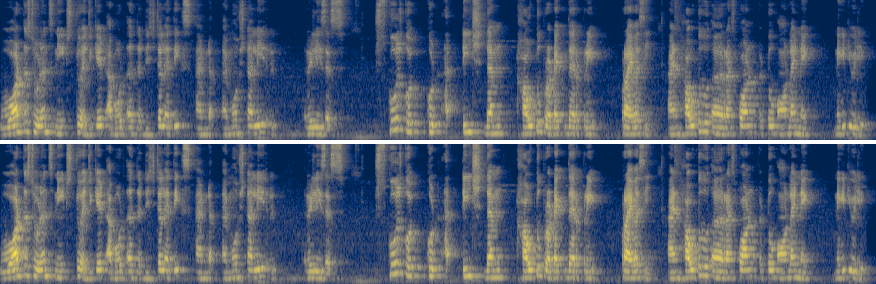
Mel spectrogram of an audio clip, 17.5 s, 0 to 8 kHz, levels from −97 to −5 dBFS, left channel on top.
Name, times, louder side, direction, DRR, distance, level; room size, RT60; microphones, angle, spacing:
voice 1, 0.0-5.5 6.1-6.9 7.5-12.0 12.4-13.0 13.4-16.2 16.7-17.3, right 3 dB, 25° right, 0.8 m, -26 dB
25.5 x 10.0 x 4.8 m
head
